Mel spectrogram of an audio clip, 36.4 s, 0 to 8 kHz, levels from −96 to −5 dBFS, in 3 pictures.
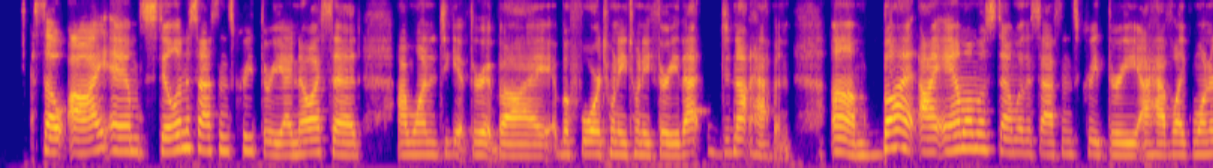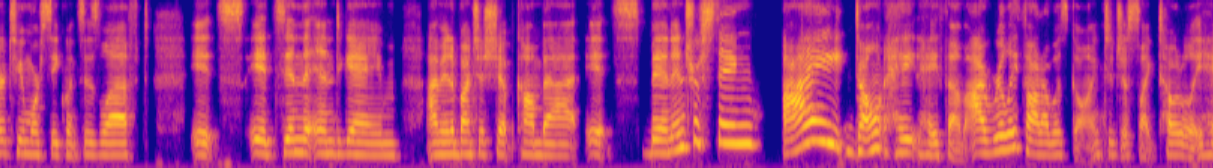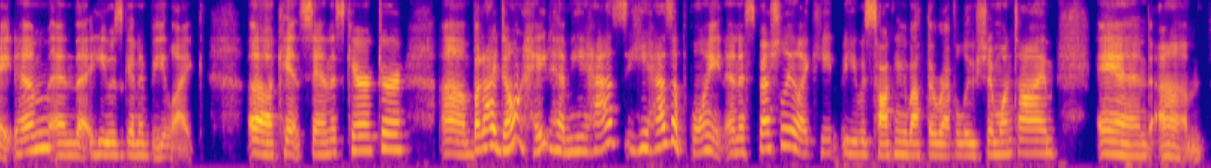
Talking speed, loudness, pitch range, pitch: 190 wpm, -21 LUFS, 170-215 Hz, 185 Hz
